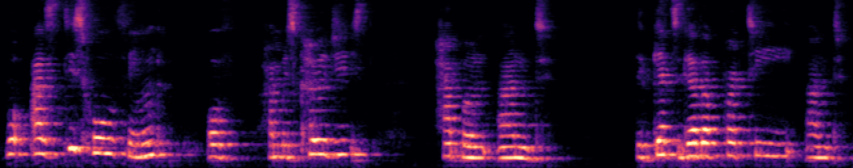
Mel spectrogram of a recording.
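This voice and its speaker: Woman, very dark mellow tone, conversational storyteller, roomy echoing recording. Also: a little high, fairly even intonation, takes it slowly. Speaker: storytelling host. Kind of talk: informal storytelling from a listener's account.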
